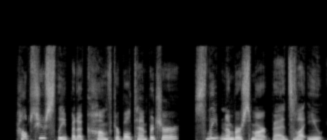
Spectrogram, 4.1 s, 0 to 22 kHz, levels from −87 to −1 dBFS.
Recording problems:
none

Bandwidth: 14.5 kHz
